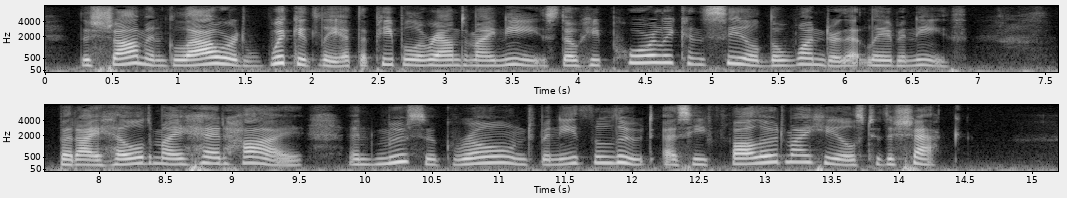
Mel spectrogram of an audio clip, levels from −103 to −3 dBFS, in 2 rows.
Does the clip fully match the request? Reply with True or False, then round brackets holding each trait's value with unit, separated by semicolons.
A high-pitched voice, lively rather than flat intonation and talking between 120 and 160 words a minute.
False (215 Hz; 3.8 semitones; 155 wpm)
